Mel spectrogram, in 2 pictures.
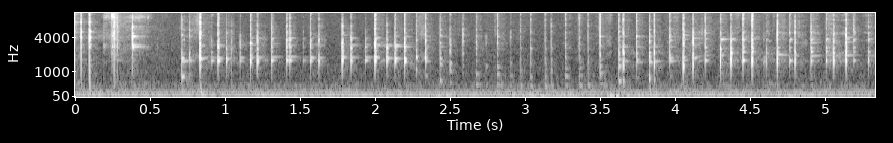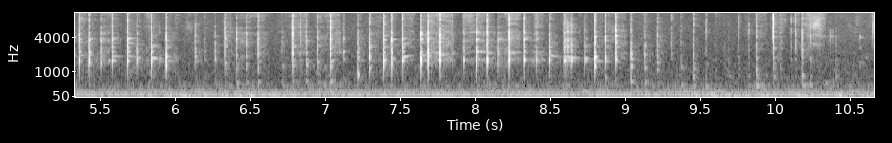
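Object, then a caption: Metal screw lid on a glass jar. Long pink nails rapidly tap and scratch the flat gold-toned metal screw lid and its ring on an upright glass mason jar of water. The result is a dense stream of quick, bright clicks and scrapes that die away almost instantly, over a steady low hum.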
